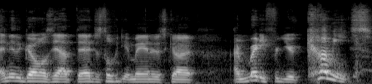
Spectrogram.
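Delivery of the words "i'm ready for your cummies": fake Japanese anime schoolgirl voice. Showing how to say a line to your man: put-on Japanese anime schoolgirl voice. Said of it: "Like you're a Japanese anime schoolgirl".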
